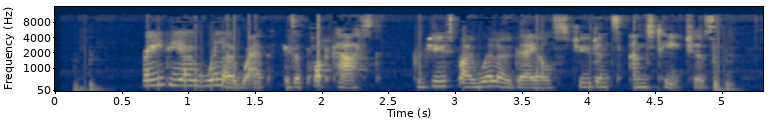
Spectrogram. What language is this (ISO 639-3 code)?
eng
